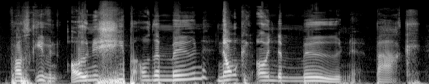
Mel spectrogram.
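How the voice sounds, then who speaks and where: A man's voice: sits high, very animated, normal speed, slight background noise. A man hosting a casual audio log, reading out audience questions and answering them in a theatrical, mock-grand manner.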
